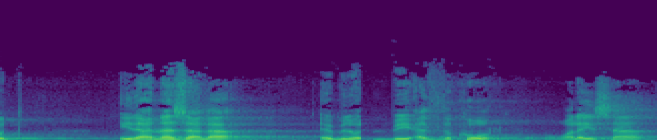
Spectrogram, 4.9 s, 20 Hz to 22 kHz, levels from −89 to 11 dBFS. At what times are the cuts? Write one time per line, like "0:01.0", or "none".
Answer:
0:02.7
